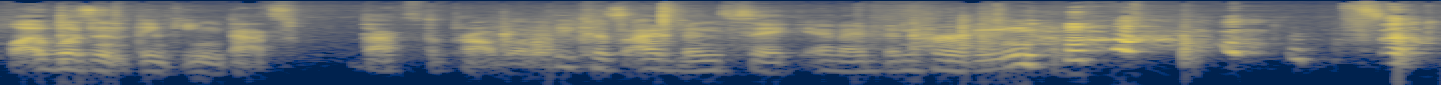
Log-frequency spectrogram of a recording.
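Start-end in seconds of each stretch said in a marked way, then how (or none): 3.9-5.0 short high squeal of laughter; embarrassed giggle. Real, not acted. Laughing about being sick.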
